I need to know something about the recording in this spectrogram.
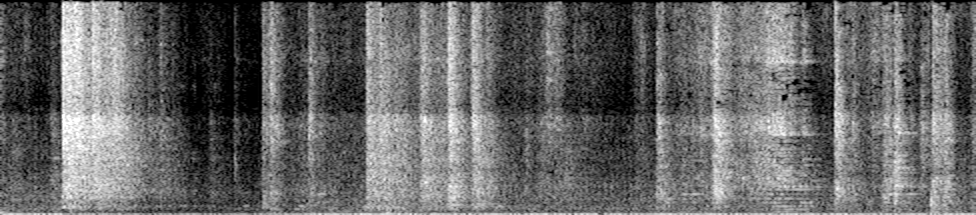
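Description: Metal scaffold frames clank and rattle as they are loaded onto a truck.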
